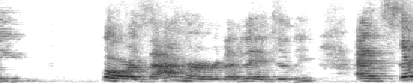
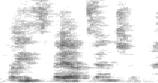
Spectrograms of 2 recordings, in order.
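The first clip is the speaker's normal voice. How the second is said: eerie hushed imitation; 13 dB quieter than usual. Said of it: "that's just what it sounded like".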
